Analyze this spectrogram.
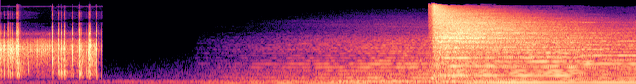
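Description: Instrumental theme music opens with a few quick percussive bursts, then sustained tones swell steadily and break into a louder, brighter full sound near the end. No voices.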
